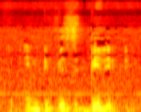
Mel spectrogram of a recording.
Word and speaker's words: indivisibility: which is stressed okay so the primary stress is um basically the fifth syllable okay b ability indivisibility so this is actually the fifth one okay um this is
